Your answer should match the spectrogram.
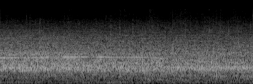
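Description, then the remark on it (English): A large Milwaukee crowd celebrating an NBA Finals championship roars and applauds continuously, a dense wash of cheering and clapping that stays steady and loud throughout, with no single voice standing out. “I know you can't speak for him, but what do you think he would want this crowd to know at this moment?”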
